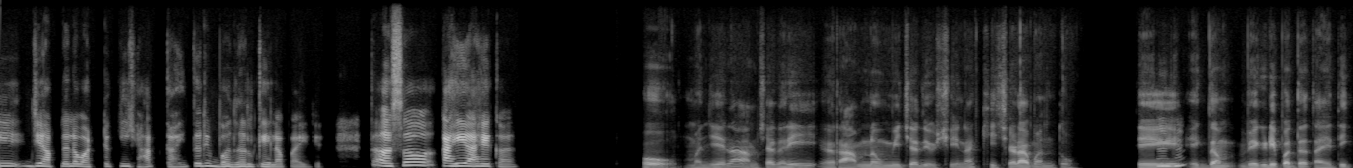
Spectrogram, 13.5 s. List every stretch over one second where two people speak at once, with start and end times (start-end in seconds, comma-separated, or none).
none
